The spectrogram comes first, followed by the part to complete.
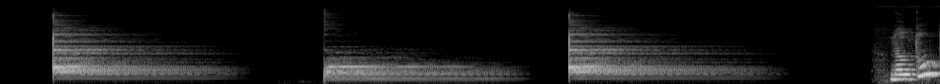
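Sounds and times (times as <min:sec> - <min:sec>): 
large metal frying pan struck, ringing like a bell: 0:00.5 - 0:02.5, 0:03.2 - 0:08.0
speech: 0:08.9 - 0:09.4.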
